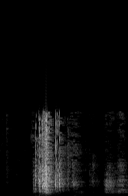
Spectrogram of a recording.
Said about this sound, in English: I apologize if the slapping of the cards is loud.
